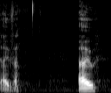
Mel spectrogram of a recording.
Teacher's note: from a phonetic point of view these words don't have an R sound at the end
